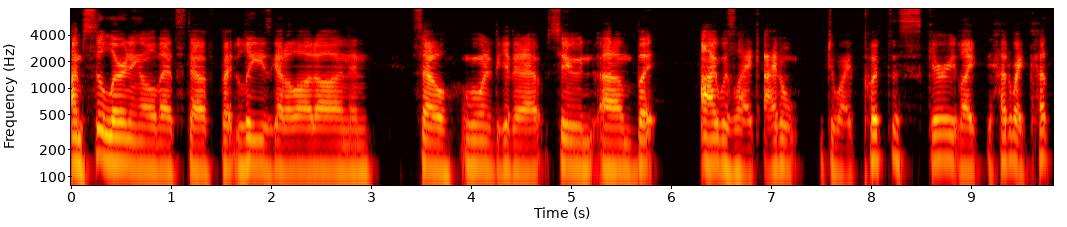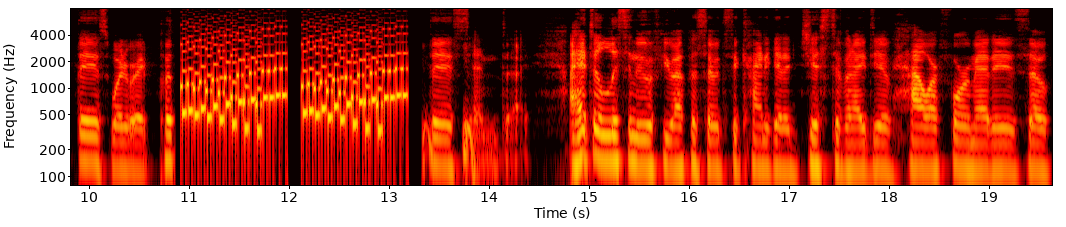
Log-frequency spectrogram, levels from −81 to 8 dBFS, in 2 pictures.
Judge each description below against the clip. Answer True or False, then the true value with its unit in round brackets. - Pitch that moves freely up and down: False (3.5 semitones)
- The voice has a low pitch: True (130 Hz)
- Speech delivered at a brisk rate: True (210 wpm)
